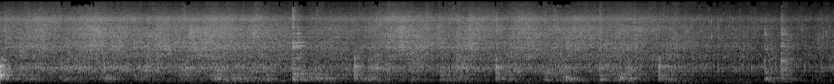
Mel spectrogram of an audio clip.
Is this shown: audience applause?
no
